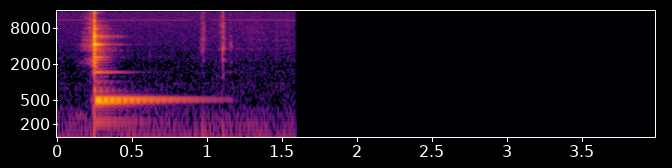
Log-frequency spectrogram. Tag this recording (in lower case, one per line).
human voice
speech
male speech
